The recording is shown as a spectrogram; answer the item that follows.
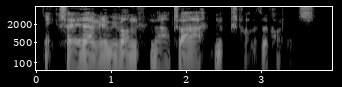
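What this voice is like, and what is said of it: British accent. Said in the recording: “my British voice”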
